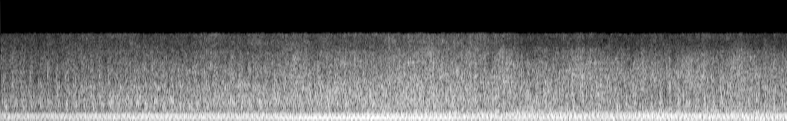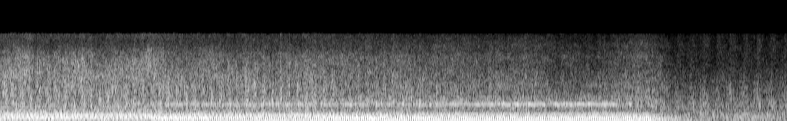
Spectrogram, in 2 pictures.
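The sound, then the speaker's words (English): Helicopter flying inland and descending toward a small landing pad beside a bungalow: a steady, loud rotor and engine drone with humming tonal lines and a thin whine joining midway, then the drone drops away abruptly near the end. “After a while, the helicopter leaves the ocean and heads inland. Here we go. They descend towards a small landing pad”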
